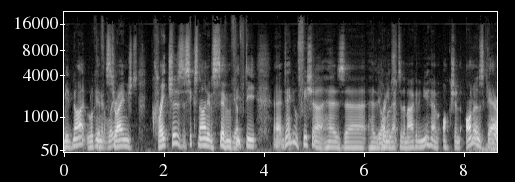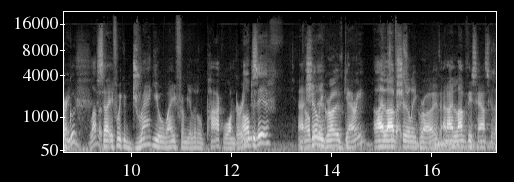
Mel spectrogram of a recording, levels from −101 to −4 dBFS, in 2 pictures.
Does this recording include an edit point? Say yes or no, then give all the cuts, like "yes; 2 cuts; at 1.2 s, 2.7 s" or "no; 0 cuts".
no; 0 cuts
